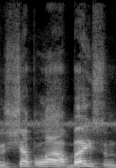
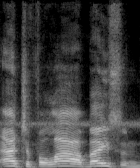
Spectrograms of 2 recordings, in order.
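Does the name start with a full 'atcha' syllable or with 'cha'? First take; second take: cha; atcha. First: The name starts directly with 'cha', no opening syllable. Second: The name starts with a full 'atcha' syllable. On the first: This is the local way to say it. "the chefalai is the way that's pronounced" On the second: This is how people on television say it. "they'll call it the atchafalai basin"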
